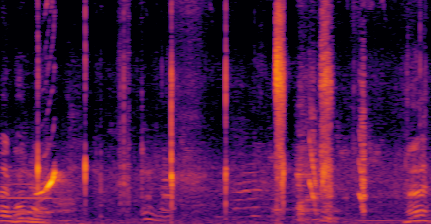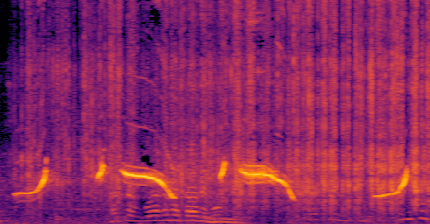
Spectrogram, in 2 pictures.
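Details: Pakistan ring neck parrot (rose-ringed parakeet) calling: scattered clicks and short notes early, then a burst of loud shrill screeches that rise and sweep down, repeated several times in the second half.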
